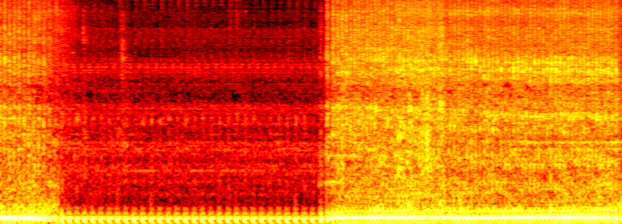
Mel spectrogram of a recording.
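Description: A vehicle engine clearing woods for solar panels runs loud and close, chugging in a steady rapid pulse as it backs up, then revs to a continuous strained roar while pushing a log.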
